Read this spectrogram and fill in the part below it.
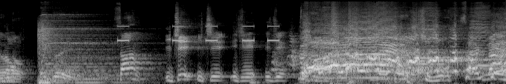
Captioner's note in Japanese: スタッフ：笑い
